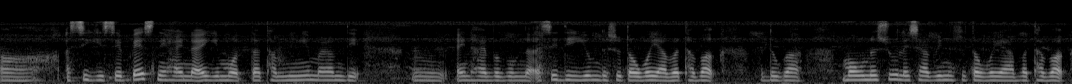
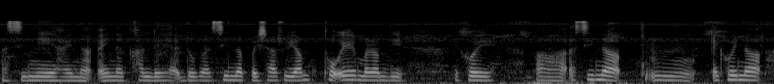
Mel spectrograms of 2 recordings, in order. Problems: none marked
